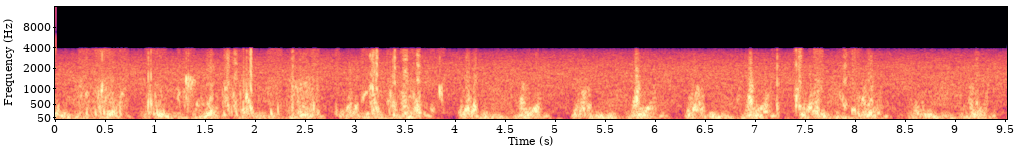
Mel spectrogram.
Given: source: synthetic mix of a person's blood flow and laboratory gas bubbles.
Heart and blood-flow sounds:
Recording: Doppler ultrasound of blood flow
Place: precordium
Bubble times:
0.23-0.73 s: bubbles
0.89-1.10 s: bubbles
1.21-1.42 s: bubbles
1.66-2.02 s: bubbles
2.12-2.27 s: bubbles
2.32-2.66 s: bubbles
2.79-2.84 s: bubbles
3.05-3.90 s: bubbles
7.15-7.26 s: bubbles
7.38-7.49 s: bubbles
7.55-7.69 s: bubbles
7.80-8.08 s: bubbles
From the record:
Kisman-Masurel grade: 332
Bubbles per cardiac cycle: rolling drumbeat, 9 or more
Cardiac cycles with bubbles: 50 to 99%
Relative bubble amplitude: moderate (0.250 to 0.450)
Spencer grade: 3 (all of the cardiac periods contain showers or single bubble signals, but not dominating or overriding the cardiac motion signals)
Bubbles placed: only in the low amplitude regions of the cardiac cycle

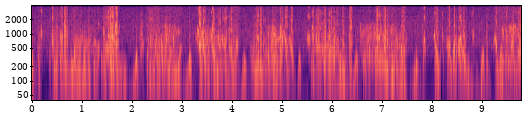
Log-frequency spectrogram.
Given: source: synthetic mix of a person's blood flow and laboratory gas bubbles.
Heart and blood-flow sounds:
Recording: Doppler ultrasound of blood flow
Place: precordium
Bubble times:
0.10-0.23 s: bubbles
0.34-1.76 s: bubbles
2.14-2.25 s: bubbles
2.28-3.02 s: bubbles
3.25-4.15 s: bubbles
4.34-5.26 s: bubbles
5.50-6.44 s: bubbles
6.55-7.52 s: bubbles
7.80-7.90 s: bubbles
8.02-8.71 s: bubbles
8.81-8.87 s: bubbles
9.08-9.16 s: bubbles
9.22-9.80 s: bubbles
From the record:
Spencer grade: 4 (maximum detectable bubble signal sounding continuously throughout systole and diastole of every cardiac period, and overriding the amplitude of the normal cardiac signals)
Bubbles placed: only in the low amplitude regions of the cardiac cycle

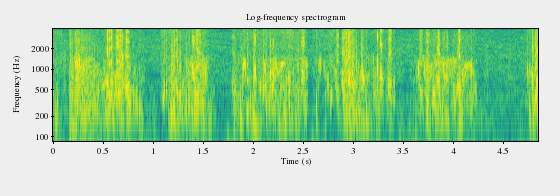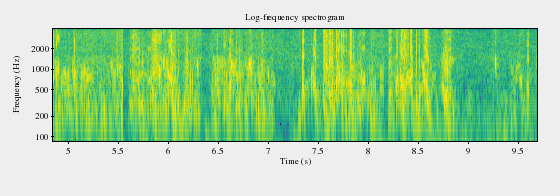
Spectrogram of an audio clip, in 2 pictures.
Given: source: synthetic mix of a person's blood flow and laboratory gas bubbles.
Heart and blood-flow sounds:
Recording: Doppler ultrasound of blood flow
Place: subclavian vein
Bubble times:
0.00-0.09 s: bubbles
0.17-0.92 s: bubbles
1.07-1.62 s: bubbles
1.77-2.56 s: bubbles
2.59-3.44 s: bubbles
3.60-4.25 s: bubbles
4.71-5.55 s: bubbles
5.60-6.37 s: bubbles
6.44-7.08 s: bubbles
7.28-8.92 s: bubbles
9.24-9.32 s: bubbles
9.41-9.65 s: bubbles
From the record:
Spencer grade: 4 (maximum detectable bubble signal sounding continuously throughout systole and diastole of every cardiac period, and overriding the amplitude of the normal cardiac signals)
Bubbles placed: anywhere in the cardiac cycle

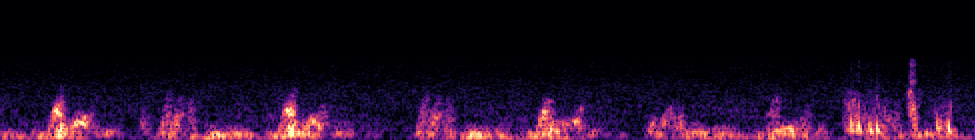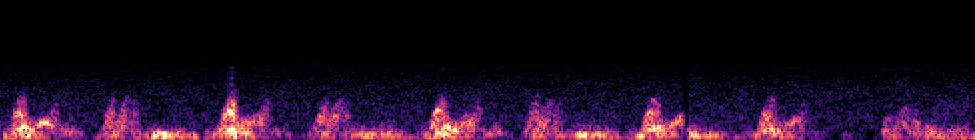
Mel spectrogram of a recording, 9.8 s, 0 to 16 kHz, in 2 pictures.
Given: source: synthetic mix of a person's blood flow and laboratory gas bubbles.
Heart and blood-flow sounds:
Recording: Doppler ultrasound of blood flow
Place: precordium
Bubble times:
4.21-4.44 s: bubbles
4.53-4.61 s: bubbles
4.64-4.79 s: bubbles
From the record:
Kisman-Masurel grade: 212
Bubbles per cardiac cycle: several, 3 to 8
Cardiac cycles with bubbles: 1 to 10%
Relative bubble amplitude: moderate (0.250 to 0.450)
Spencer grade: 1 (occasional bubble signal discernible with the cardiac motion signal, with majority of cardiac periods free of bubbles)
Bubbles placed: only in the low amplitude regions of the cardiac cycle

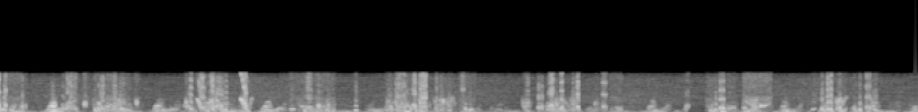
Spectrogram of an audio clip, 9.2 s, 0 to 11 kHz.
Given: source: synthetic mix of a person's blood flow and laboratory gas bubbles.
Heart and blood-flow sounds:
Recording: Doppler ultrasound of blood flow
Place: precordium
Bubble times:
0.00-0.31 s: bubbles
0.64-0.92 s: bubbles
0.95-1.48 s: bubbles
1.85-2.58 s: bubbles
2.92-3.40 s: bubbles
3.54-3.63 s: bubbles
3.87-4.79 s: bubbles
5.25-5.36 s: bubbles
5.39-5.86 s: bubbles
5.97-6.01 s: bubbles
6.04-6.26 s: bubbles
6.86-6.92 s: bubbles
7.08-7.41 s: bubbles
7.45-7.75 s: bubbles
8.14-8.84 s: bubbles
From the record:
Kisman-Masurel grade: 342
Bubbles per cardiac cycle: rolling drumbeat, 9 or more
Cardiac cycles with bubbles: 100%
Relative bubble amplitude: moderate (0.250 to 0.450)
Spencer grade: 3 (all of the cardiac periods contain showers or single bubble signals, but not dominating or overriding the cardiac motion signals)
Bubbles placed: only in the low amplitude regions of the cardiac cycle

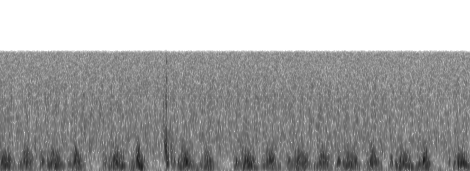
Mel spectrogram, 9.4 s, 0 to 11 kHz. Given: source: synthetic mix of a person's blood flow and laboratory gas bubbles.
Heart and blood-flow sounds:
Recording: Doppler ultrasound of blood flow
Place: precordium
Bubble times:
3.24-3.46 s: bubbles
From the record:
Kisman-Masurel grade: 112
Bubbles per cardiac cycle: 1 to 2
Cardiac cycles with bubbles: 1 to 10%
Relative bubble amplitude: moderate (0.250 to 0.450)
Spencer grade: 1 (occasional bubble signal discernible with the cardiac motion signal, with majority of cardiac periods free of bubbles)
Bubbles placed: only in the low amplitude regions of the cardiac cycle

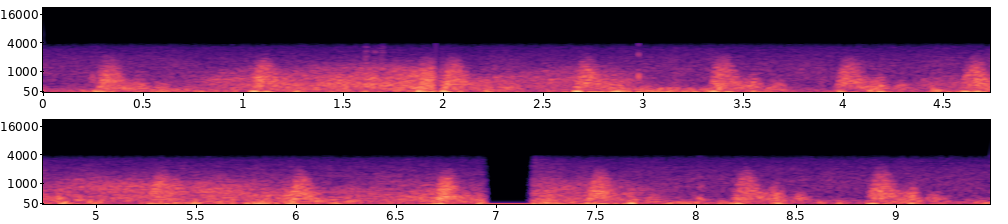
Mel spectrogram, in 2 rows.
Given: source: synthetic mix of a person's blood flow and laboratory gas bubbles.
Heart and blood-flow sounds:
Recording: Doppler ultrasound of blood flow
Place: subclavian vein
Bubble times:
0.23-0.30 s: bubbles
1.44-1.74 s: bubbles
2.26-2.40 s: bubbles
2.95-3.00 s: bubbles
7.82-7.84 s: bubbles
7.91-8.06 s: bubbles
From the record:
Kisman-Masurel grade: 121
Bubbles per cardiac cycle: 1 to 2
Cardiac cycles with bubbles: 10 to 50%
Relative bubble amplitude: barely perceptible (0.100 to 0.250)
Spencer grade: 2 (many but less than half of the cardiac periods contain bubble signals, singularly or in groups)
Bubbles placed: anywhere in the cardiac cycle

